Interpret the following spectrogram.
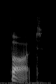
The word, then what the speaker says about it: thought: This highlights that crucial voiceless th sound again where your tongue needs to be firmly between your teeth with a clear airflow. Thought. It's a very common mixup with the S sound for many learners.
